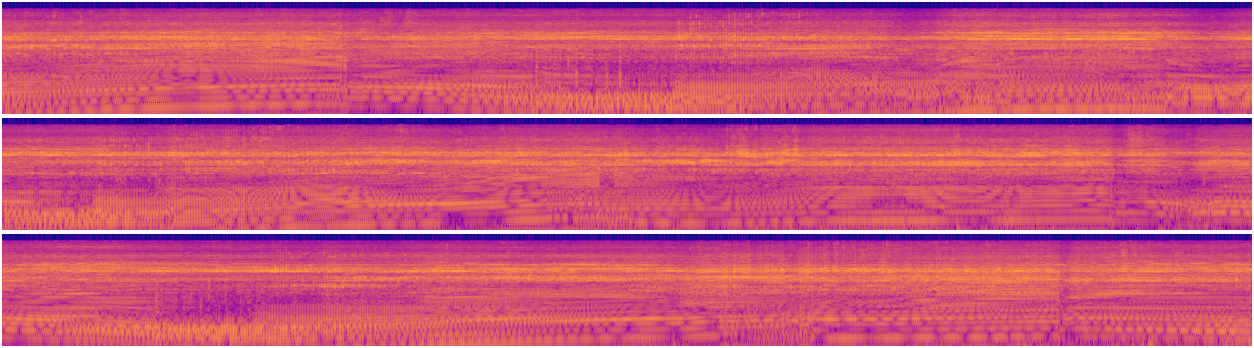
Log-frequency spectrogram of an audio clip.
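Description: Onboard sound of a pit bike's single-cylinder engine ridden hard, its revs climbing and dropping again and again as it accelerates out of corners and slows into them.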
